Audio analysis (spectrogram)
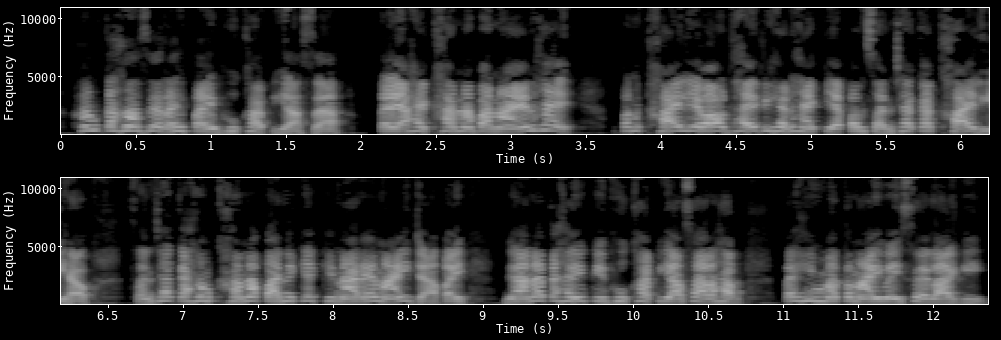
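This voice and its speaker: A woman's voice: very high-pitched, bright, forceful tone. A woman voicing a dutiful, chatty village daughter-in-law in a cartoon, with an eastern Uttar Pradesh accent and an emphatic, rambling delivery. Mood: explaining, complaining. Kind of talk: Hindi-belt cartoon dialogue.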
